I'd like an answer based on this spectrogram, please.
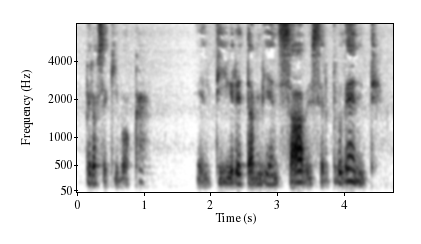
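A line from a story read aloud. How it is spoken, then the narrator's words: Murmur. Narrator (Spanish): murmuró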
